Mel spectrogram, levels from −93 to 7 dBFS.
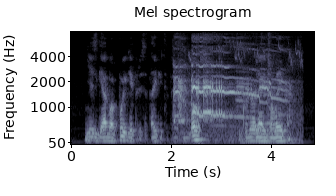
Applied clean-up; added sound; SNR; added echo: none; Chicken, rooster; -4 dB; none.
